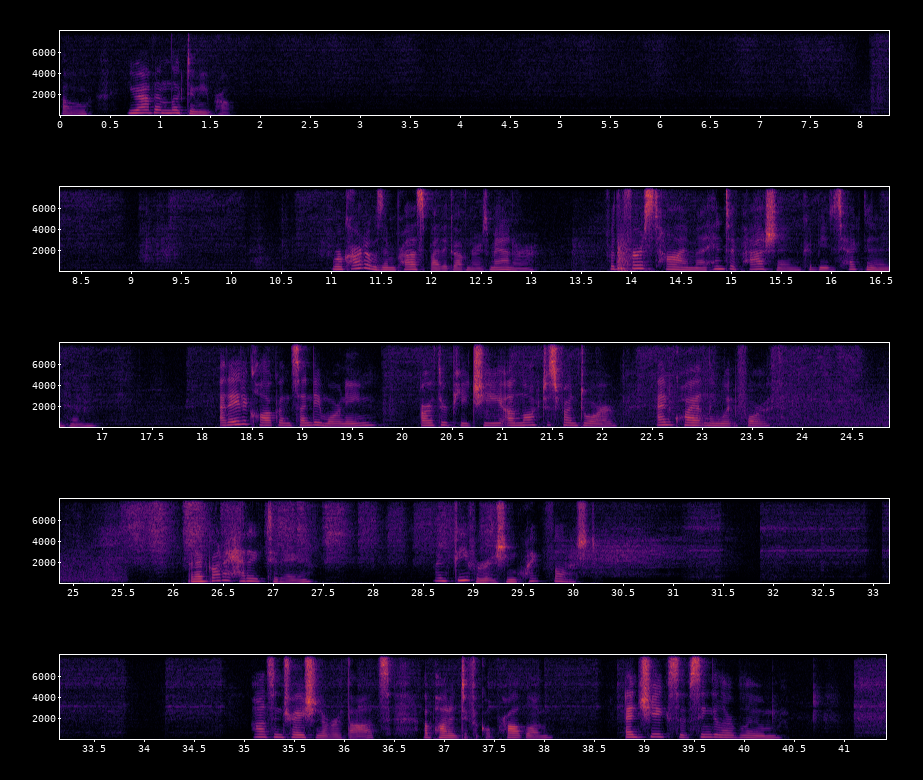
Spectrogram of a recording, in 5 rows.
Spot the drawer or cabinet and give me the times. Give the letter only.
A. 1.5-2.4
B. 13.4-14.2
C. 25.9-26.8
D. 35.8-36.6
B.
